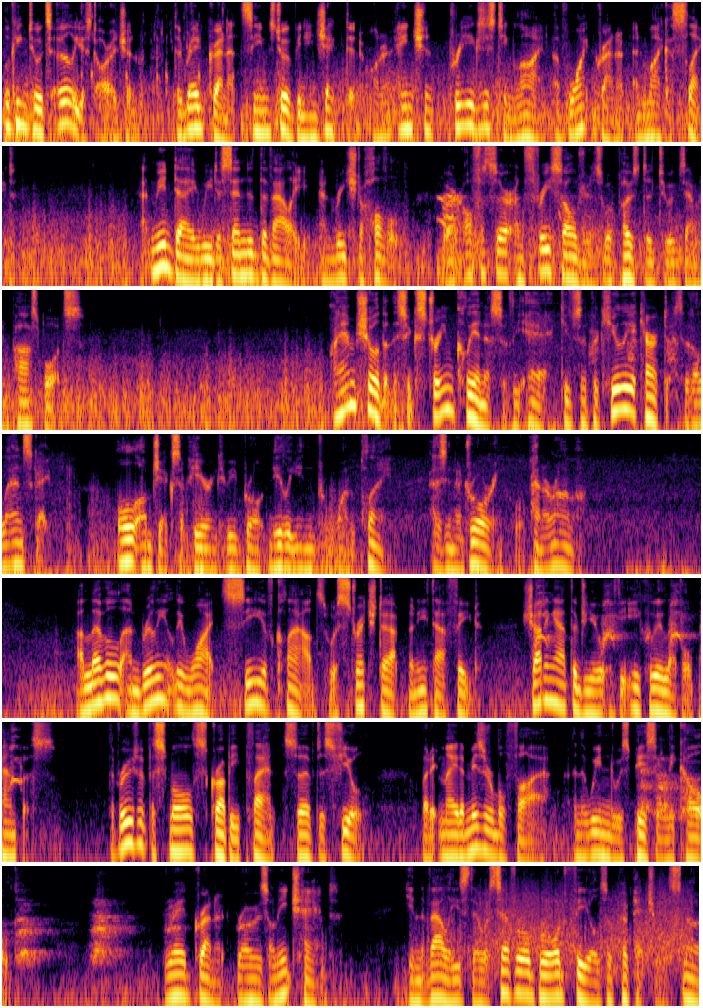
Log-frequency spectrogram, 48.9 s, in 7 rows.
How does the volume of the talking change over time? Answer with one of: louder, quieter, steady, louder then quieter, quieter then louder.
steady.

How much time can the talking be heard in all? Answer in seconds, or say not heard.
42 s.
